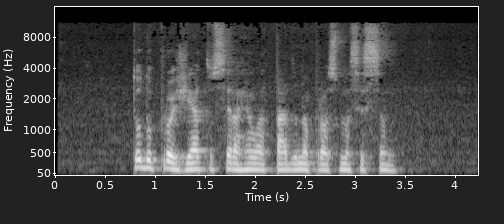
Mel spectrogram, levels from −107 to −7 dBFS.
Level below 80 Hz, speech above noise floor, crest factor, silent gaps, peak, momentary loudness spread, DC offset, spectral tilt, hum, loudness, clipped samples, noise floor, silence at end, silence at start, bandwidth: -62 dBFS; 39 dB; 16 dB; none; -10 dBFS; 7 LU; under 0.1%; -6 dB/octave; none; -25 LUFS; under 0.1%; -63 dBFS; 0.8 s; 0.8 s; 11.5 kHz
